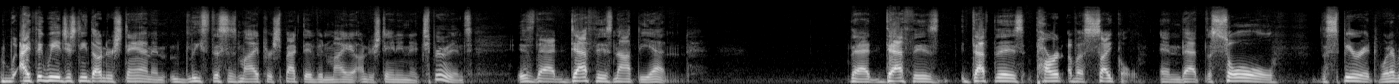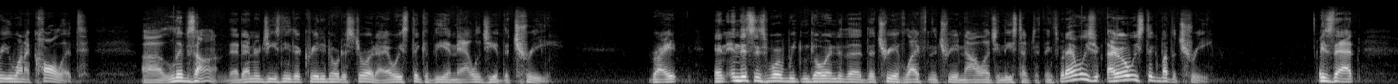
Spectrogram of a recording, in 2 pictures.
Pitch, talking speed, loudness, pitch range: 125 Hz, 220 wpm, -17 LUFS, 115-145 Hz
